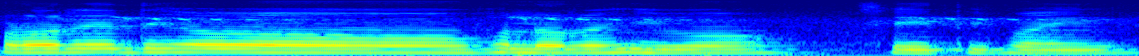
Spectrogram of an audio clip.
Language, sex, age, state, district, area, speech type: Odia, female, 60+, Odisha, Mayurbhanj, rural, spontaneous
